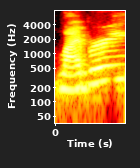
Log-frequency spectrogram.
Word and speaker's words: LBRY: So I really think places like BitChute, I heard Library is another one. It's spelled weird. It's like LBRY.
